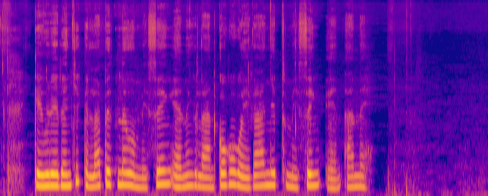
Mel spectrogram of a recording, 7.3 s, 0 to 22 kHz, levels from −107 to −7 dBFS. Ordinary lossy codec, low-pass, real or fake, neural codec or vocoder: none; none; real; none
